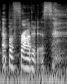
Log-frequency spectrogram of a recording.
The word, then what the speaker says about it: Epaphroditus: And then I heard another, just recently through another podcast, heard another way of pronouncing his name. And I always have to work it out in my brain. That scholar was pronouncing his name Epaphroditus. Okay, Epaphroditus. So we're going to say Epaphroditus.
